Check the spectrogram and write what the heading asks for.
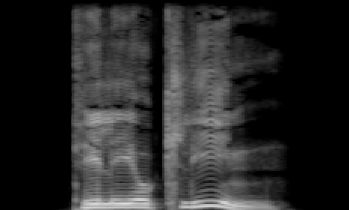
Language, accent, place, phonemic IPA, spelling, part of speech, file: German, Germany, Berlin, /teleoˈkliːn/, teleoklin, adjective, De-teleoklin.ogg
- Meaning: purposeful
